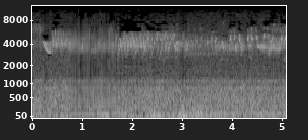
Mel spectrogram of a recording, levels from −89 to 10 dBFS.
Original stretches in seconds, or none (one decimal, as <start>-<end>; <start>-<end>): 0.0-0.8; 1.7-5.1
